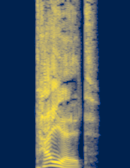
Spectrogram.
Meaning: inflection of teilen: 1. third-person singular present 2. second-person plural present 3. plural imperative
- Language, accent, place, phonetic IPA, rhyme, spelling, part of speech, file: German, Germany, Berlin, [taɪ̯lt], -aɪ̯lt, teilt, verb, De-teilt.ogg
